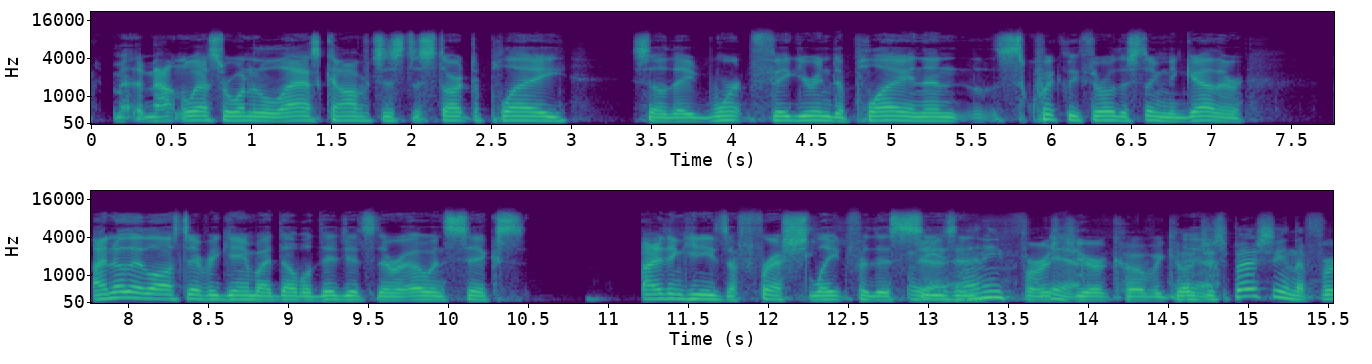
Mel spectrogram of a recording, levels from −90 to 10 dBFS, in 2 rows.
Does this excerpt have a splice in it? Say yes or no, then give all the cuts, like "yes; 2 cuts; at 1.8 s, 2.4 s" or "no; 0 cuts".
no; 0 cuts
